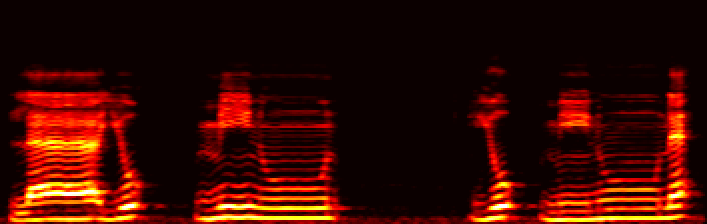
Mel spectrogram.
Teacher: یا کو امزہ کے ساتھ ملیں گے اور جھٹکے کے ساتھ پڑھیں گے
